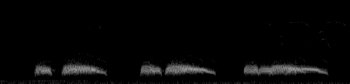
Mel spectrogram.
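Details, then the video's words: Spotted dove, Ninh Thuận, Vietnam, singing three mellow two-part coos, a clipped note leading into a longer falling one, while other birds chirp faintly and high in the distance. "Cu gáy Ninh Thuận"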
